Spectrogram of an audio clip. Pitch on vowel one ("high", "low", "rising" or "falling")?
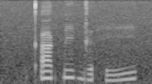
high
